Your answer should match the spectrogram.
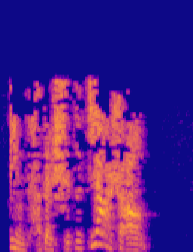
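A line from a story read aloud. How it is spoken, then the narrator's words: Shouting louder. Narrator (Chinese): 他们越发喊说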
